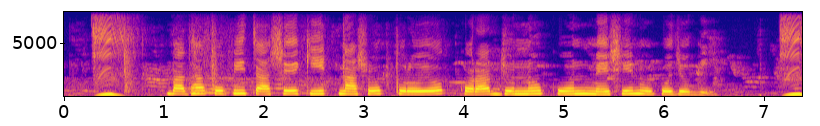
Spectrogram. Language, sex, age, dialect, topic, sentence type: Bengali, female, 31-35, Rajbangshi, agriculture, question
